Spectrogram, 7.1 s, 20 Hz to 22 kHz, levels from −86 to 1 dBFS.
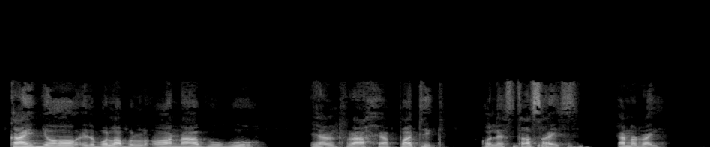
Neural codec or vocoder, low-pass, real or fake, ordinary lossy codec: vocoder, 22.05 kHz, 80 mel bands, WaveNeXt; 9.9 kHz; fake; MP3, 48 kbps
